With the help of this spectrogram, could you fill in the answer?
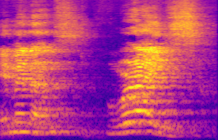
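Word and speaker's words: éminence grise: है, और इसका मतलब, इसका प्रोनाउंसिएशन होता है एमिनेंस ग्राइज।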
